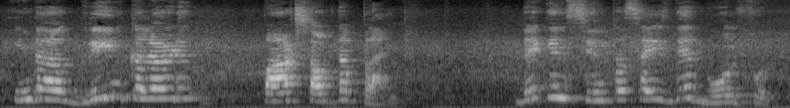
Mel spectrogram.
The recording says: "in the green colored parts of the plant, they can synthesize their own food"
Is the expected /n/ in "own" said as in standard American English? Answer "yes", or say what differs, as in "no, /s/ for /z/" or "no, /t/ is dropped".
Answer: no, /l/ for /n/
